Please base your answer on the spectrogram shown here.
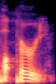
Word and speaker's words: potpourri: there you go po POI I like it POI POI and anyway in Australia we call it po Puri po Puri it makes sense it's spelled that way I'll accept that there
